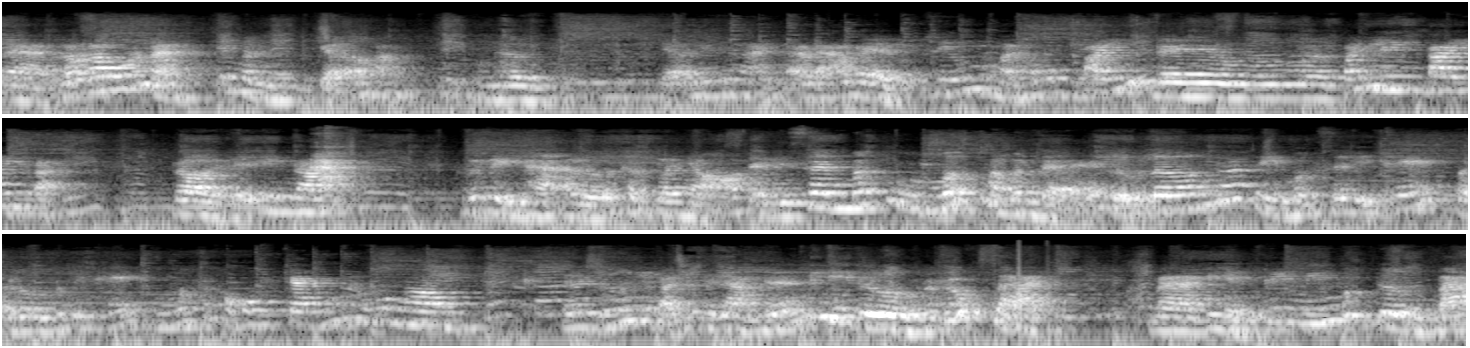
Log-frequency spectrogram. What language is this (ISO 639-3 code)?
vie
